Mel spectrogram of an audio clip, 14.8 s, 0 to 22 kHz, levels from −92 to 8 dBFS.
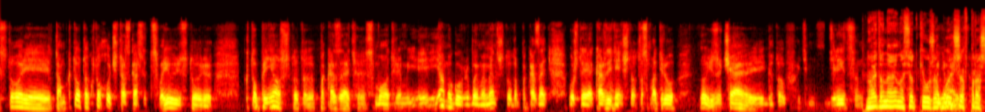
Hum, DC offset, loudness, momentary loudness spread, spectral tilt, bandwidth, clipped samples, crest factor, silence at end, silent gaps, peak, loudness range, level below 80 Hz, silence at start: none; under 0.1%; -20 LUFS; 9 LU; -5.5 dB/octave; 15.5 kHz; under 0.1%; 16 dB; 0 s; none; -4 dBFS; 2 LU; -56 dBFS; 0 s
